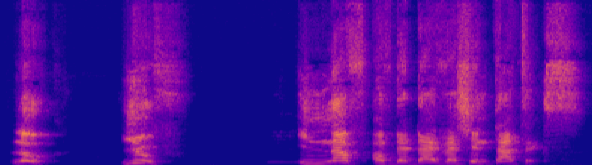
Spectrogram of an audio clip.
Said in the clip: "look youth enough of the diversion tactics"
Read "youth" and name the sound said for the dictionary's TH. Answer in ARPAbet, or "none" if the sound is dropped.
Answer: F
